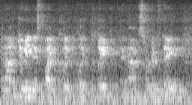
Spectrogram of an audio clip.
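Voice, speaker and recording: Hoarse man presenting in an echoey room. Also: fairly high pitch, animated, normal speed. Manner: explains step by step, many restarts. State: hoarse from a cold. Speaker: tech meetup presenter. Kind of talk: technical talk answering questions. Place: meeting room with audience. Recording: echoey room, distant mic, background noise.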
